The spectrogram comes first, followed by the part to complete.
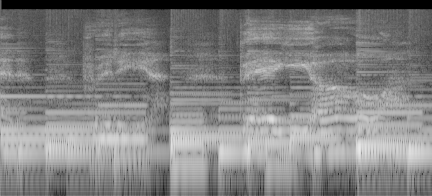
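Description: Acoustic guitar strummed as the accompaniment to a folk song, the chords ringing, with a short dip about a second and a half in before the next strum.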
